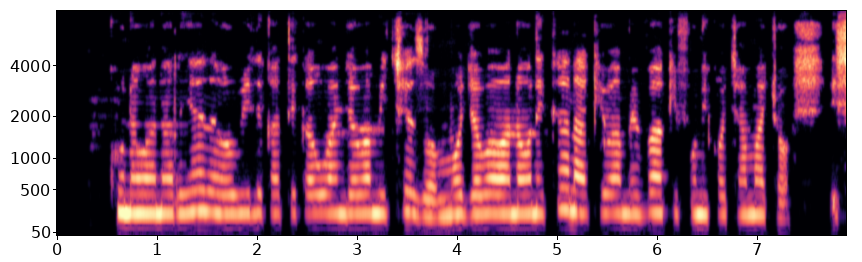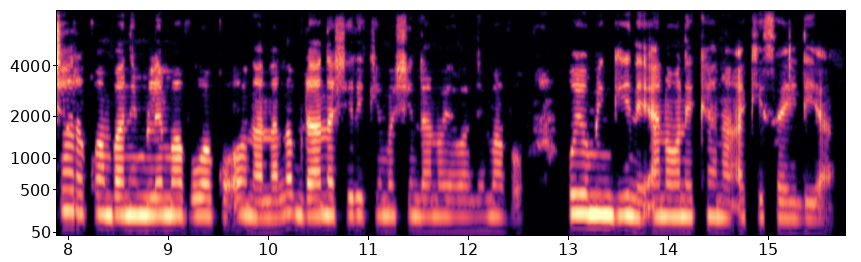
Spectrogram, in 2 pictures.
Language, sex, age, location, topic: Swahili, female, 25-35, Wajir, education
